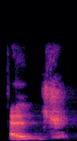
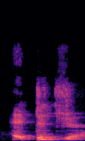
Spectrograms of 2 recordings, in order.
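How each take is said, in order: First: The ending is a plain J sound. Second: The ending is not a plain J sound. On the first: The speaker calls it right. "It's edge" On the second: The speaker calls it wrong. "not edge. No, that's wrong"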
